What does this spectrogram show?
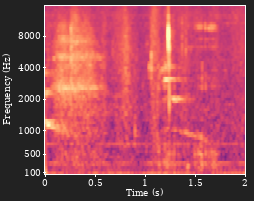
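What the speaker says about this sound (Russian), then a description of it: "Ну, вот мяукает котенок." A kitten meows in a kitchen while onions are being prepared, a few faint high cries over low background noise.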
